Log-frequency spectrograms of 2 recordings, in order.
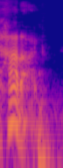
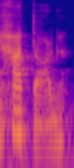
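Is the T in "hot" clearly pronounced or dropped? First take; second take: dropped; pronounced. First: The T is dropped, in Northeastern PA style. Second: The T in hot is clearly pronounced.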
